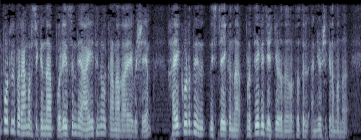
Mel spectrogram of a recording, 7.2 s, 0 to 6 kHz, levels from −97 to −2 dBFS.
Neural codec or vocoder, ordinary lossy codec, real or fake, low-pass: none; none; real; 5.4 kHz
